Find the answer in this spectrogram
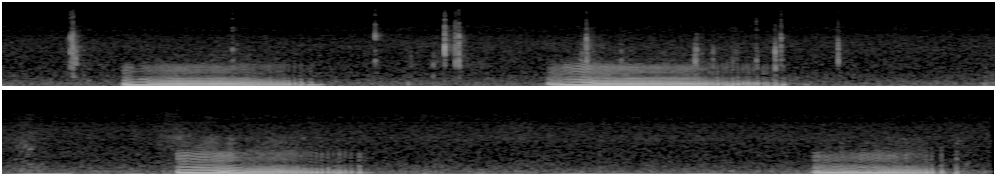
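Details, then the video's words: Sleeping domestic cat Simpson, a Felix look-alike, snoring indoors: four deep, buzzy, rattling snores, each over a second long, coming roughly every four to five seconds, with brief low rumbles and soft clicks in between. "Our Lazy Snoring Cat"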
